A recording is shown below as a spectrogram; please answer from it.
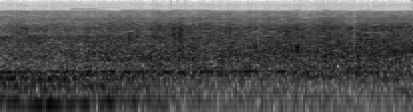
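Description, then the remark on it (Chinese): About three thousand people at a large gathering clap steadily for first-time attendees who raised their hands, a dense, even wash of many hands at constant loudness that carries through the whole moment without a break or any voices rising above it. “因为你举了个手，三千人给你掌声。”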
